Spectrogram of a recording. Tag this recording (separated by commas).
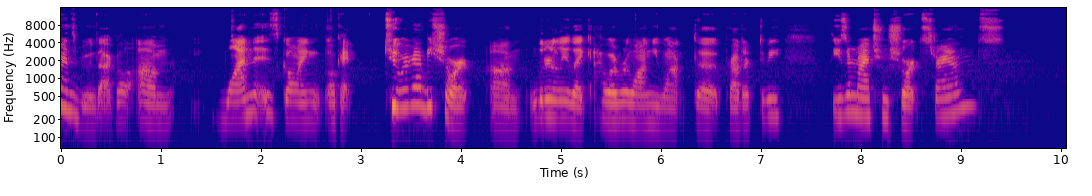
Speech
